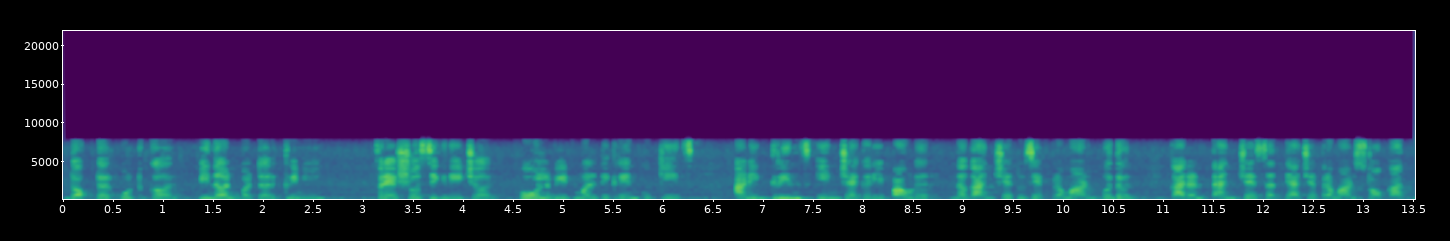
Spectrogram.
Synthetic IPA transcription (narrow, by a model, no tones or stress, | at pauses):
ɖɔk̚ʈəɾoʈkəɾpinəʈ̚bəʈəɾkɾimi | fɾeɕosiɡnet͡ɕəɾholʋiːʈməlʈiɡɾenkukiːt͡saɽ̃iɡɾiːnd͡zind͡ʑɛɡɾipawɽəɾ | nəɡãɲt͡ɕet̪ud͡ʑʱepɾəmaɳbəd̪əlkaɾəɳt̪jãɲt͡ɕesəd̪jat͡ɕepɾəmaɳsʈɔkãt̪n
